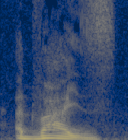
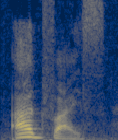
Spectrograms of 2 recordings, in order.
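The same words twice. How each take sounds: First: "advise" ending in buzzed z; final Z sound. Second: "advice" ending in voiceless s; final S sound. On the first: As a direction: say "advise" as ad-VIZE, voiced ending. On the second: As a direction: say "advice" as ad-VICE, hissed ending. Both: Shown as a demonstration. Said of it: "change of the final sound from s to z".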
